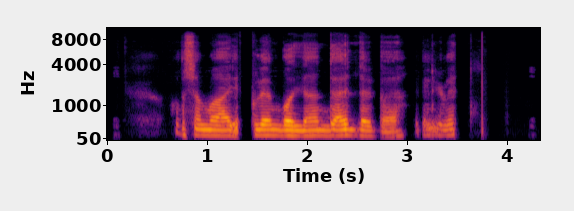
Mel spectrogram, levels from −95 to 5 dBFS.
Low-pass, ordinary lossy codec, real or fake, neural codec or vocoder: 9.9 kHz; MP3, 96 kbps; fake; codec, 24 kHz, 0.9 kbps, WavTokenizer, medium music audio release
